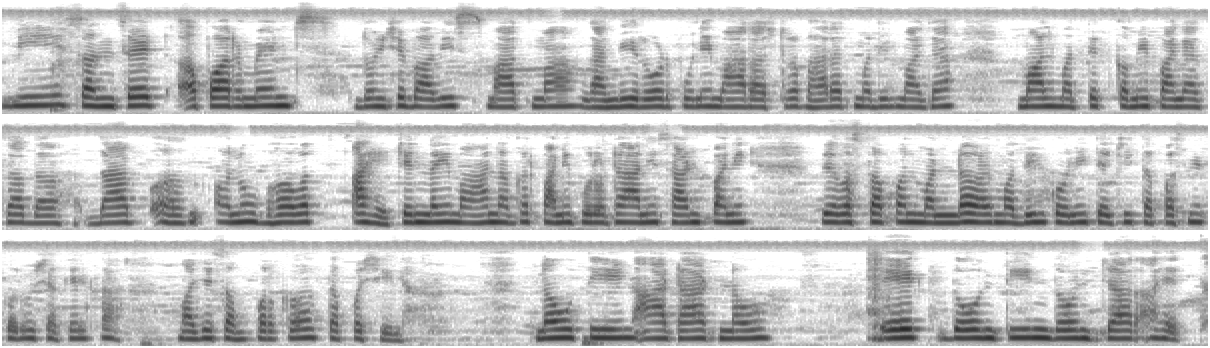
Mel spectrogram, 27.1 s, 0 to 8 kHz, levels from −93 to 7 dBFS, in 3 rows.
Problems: none marked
